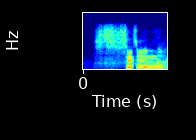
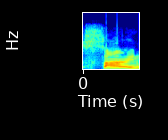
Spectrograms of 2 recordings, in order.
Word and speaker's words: sine: Somebody went sin, okay. Yeah, because that's how it's written. We'll actually pronounce it as sine with a long I.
